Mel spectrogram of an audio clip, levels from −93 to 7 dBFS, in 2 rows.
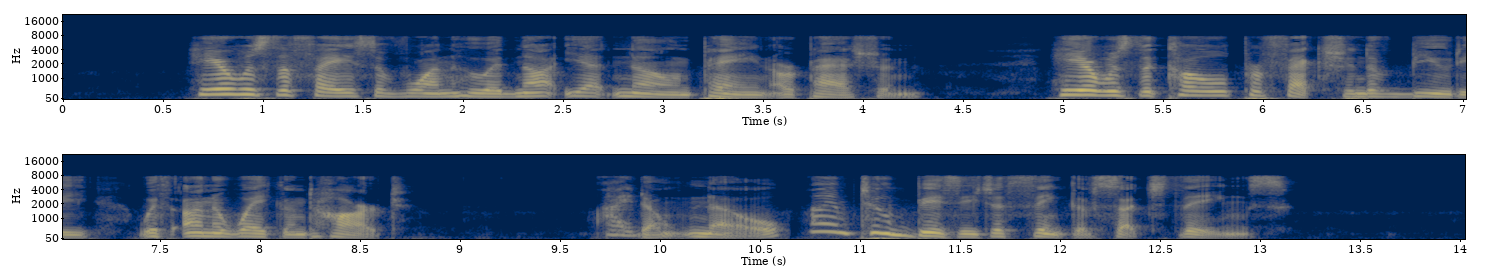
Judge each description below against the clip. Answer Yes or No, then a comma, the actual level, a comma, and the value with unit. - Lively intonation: Yes, wide, 6.1 semitones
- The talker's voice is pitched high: No, medium, 155 Hz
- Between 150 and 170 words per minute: Yes, average, 155 wpm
